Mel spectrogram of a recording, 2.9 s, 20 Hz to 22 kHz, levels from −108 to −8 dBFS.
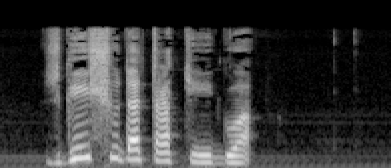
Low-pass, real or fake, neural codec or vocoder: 10.8 kHz; real; none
